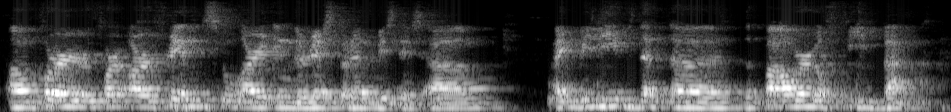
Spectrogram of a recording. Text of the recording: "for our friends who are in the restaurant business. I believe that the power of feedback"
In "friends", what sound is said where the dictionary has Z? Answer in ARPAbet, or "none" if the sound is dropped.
S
